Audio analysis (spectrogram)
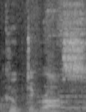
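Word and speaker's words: coup de grâce: It's a beautiful Coupe de Grace. It's the correct pronunciation.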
